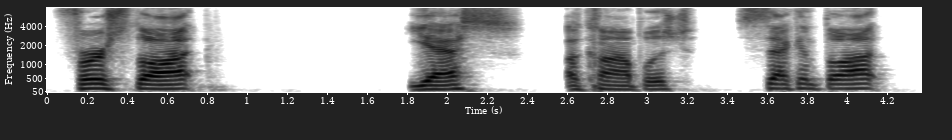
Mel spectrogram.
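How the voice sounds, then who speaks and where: A man in his forties, a sports talk host, telling a comedic story in a casual, animated way with choppy asides and acted-out quotes. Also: a little high, takes it slowly, no room sound, clean studio sound. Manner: animated, acts out quotes in dialogue.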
